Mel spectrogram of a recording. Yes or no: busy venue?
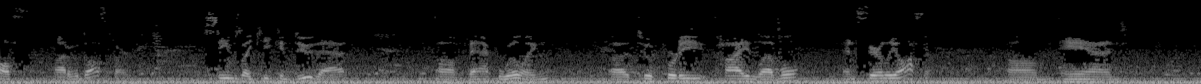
yes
